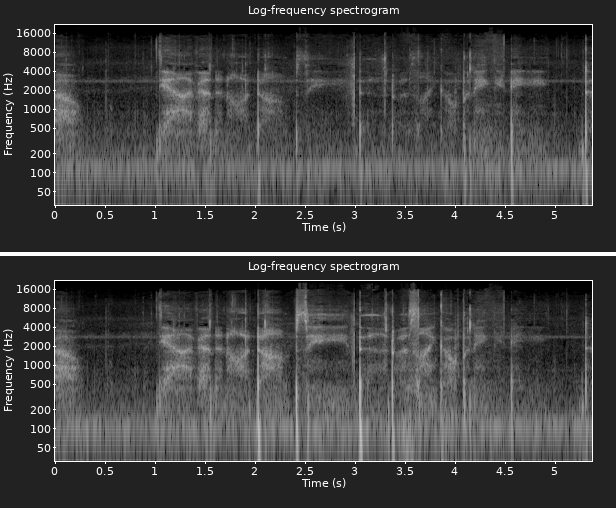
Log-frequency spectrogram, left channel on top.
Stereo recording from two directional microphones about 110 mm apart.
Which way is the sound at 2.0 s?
50° right (ahead or behind).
